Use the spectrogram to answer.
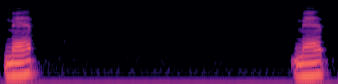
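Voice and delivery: ماب said firmly with a long open vowel; repeat-after-me model. Shown as a demonstration. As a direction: give ماب as a word to echo, lifting slightly. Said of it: "قولوها ورايا كده".

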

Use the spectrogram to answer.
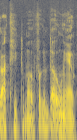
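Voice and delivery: ordinary delivery

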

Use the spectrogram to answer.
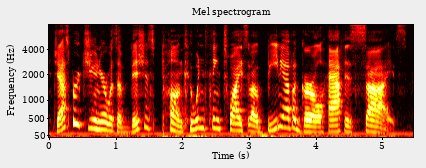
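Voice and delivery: usual speaking voice

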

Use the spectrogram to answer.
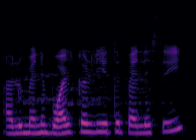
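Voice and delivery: ordinary talk, nothing marked

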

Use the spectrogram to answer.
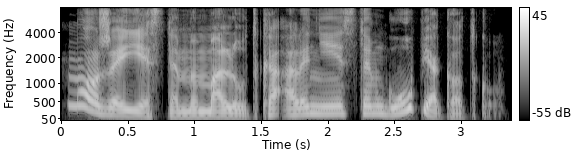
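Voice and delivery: high, loud wise little squirrel warning; a cheeky squirrel teasing a show-off kitten; squirrel Zosia. A narrator's reading. Squirrel warning the boastful cat, high and loud.

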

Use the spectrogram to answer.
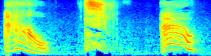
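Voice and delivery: high, hammed-up ow; pain yelps. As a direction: yelp as if jabbed. Being stabbed.

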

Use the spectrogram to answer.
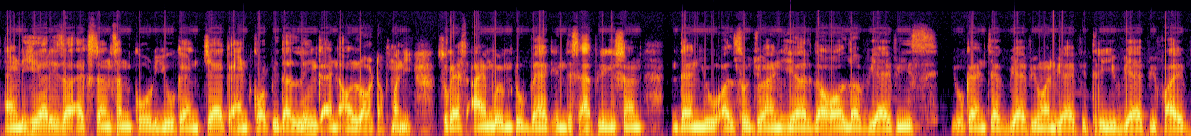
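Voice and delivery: normal talking voice

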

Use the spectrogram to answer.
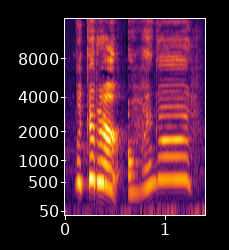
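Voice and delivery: high, loud thrilled cheer; excited cheer. Real, not acted. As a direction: cheer like a proud fan. Watching Sim skate.

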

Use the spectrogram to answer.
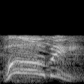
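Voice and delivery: high, commanding cry falling at the end; bossy sister. Acted. Sister in wagon ordering brother, bossy. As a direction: order him sharply in a high voice.

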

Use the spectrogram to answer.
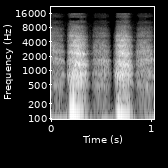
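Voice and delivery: worn-out huffing breaths; mock heavy breathing; imitated panting. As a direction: puff like a player spent on the sideline. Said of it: "he goes on the sideline, you're like".

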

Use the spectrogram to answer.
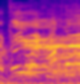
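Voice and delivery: high hammed-up cry for help; mock scream. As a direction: wail for mom, hammy.

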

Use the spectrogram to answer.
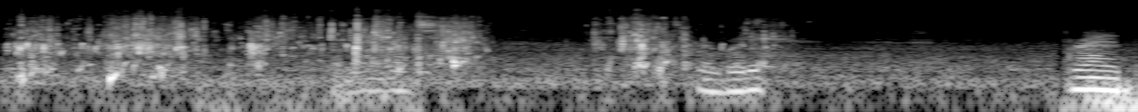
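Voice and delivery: ordinary talk, nothing marked

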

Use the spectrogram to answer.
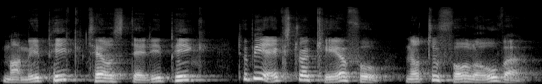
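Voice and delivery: plain reading voice

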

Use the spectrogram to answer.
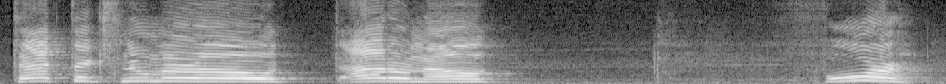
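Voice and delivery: loud exasperated. Real, not acted.

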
